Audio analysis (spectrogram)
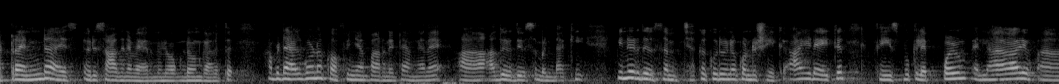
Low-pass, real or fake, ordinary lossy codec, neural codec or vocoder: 7.2 kHz; real; Opus, 16 kbps; none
